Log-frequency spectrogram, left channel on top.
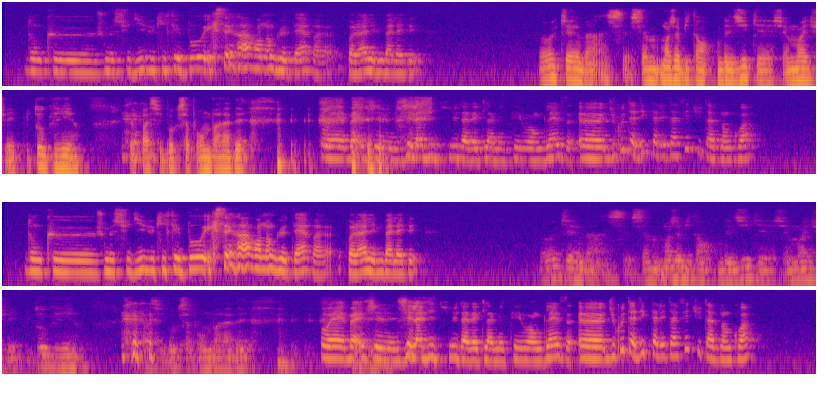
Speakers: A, on the right (about 35°); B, on the left (about 75°).
A: Donc euh, je me suis dit, vu qu'il fait beau et que c'est rare en Angleterre, euh, voilà, aller me balader.
B: Ok, ben, chez- chez- moi, j'habite en Belgique et chez moi, il fait plutôt gris. Hein.
A: <laughs>
B: C'est pas si beau que ça pour me balader.
A: Ouais,
B: <laughs>
A: bah j'ai j'ai l'habitude avec la météo anglaise. Euh, du coup, t'as dit que t'allais taffer, tu taffes dans quoi?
